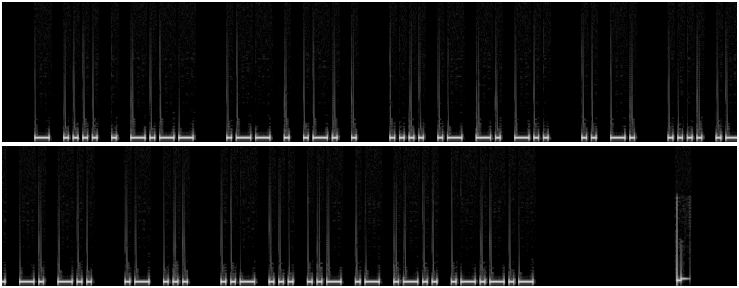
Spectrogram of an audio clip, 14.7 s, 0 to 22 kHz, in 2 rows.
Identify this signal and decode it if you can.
Morse code, heard as a keyed tone, about 25 wpm, 700 Hz. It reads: THEY WERE HAND IN HAND AS USUAL.
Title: Sentences from Top 1000 Words - Review Part 2 - 25wpm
